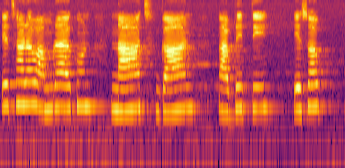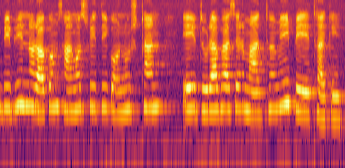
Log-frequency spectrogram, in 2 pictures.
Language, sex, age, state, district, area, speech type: Bengali, female, 30-45, West Bengal, Jhargram, rural, spontaneous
